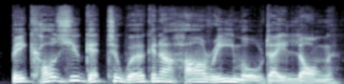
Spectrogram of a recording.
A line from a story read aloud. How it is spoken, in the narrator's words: they chorused slowly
